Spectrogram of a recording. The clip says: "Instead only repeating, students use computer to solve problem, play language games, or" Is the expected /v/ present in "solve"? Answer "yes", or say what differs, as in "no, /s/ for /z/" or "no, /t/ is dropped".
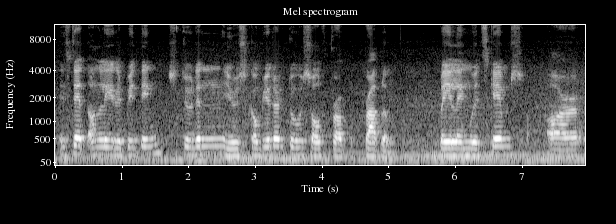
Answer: no, /p/ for /v/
